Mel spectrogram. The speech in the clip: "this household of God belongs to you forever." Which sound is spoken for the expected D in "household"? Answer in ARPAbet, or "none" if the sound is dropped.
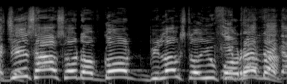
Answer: D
